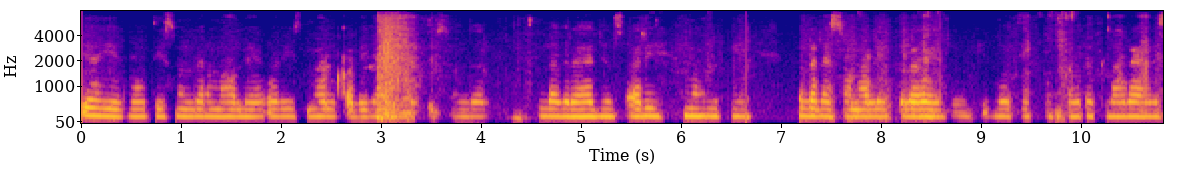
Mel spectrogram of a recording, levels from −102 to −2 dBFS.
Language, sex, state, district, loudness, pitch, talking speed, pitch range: Hindi, female, Uttar Pradesh, Etah, -21 LUFS, 190 Hz, 150 wpm, 190-195 Hz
